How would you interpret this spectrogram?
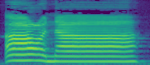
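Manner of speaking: very slow, with "ना" drawn out; stretched recitation. Shown as a demonstration. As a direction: draw both syllables out long. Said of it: "खींच कर पढ़ा है". ("आ ना" बहुत खींचकर)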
